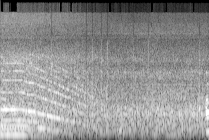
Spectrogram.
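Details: Vacuum with no-power complaint: motor whine sags and coasts down for several seconds, then snaps briefly back on; power to the power head cutting in and out, cause suspected, not confirmed.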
